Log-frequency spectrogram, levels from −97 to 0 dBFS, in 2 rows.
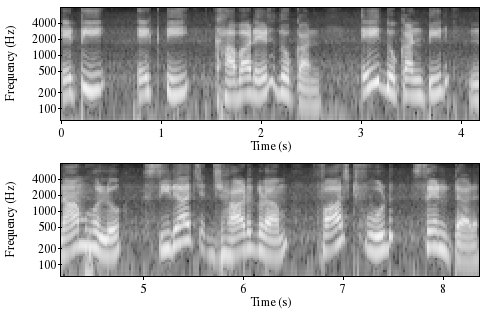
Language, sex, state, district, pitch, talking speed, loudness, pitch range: Bengali, male, West Bengal, Jhargram, 185 Hz, 95 wpm, -14 LUFS, 155-205 Hz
